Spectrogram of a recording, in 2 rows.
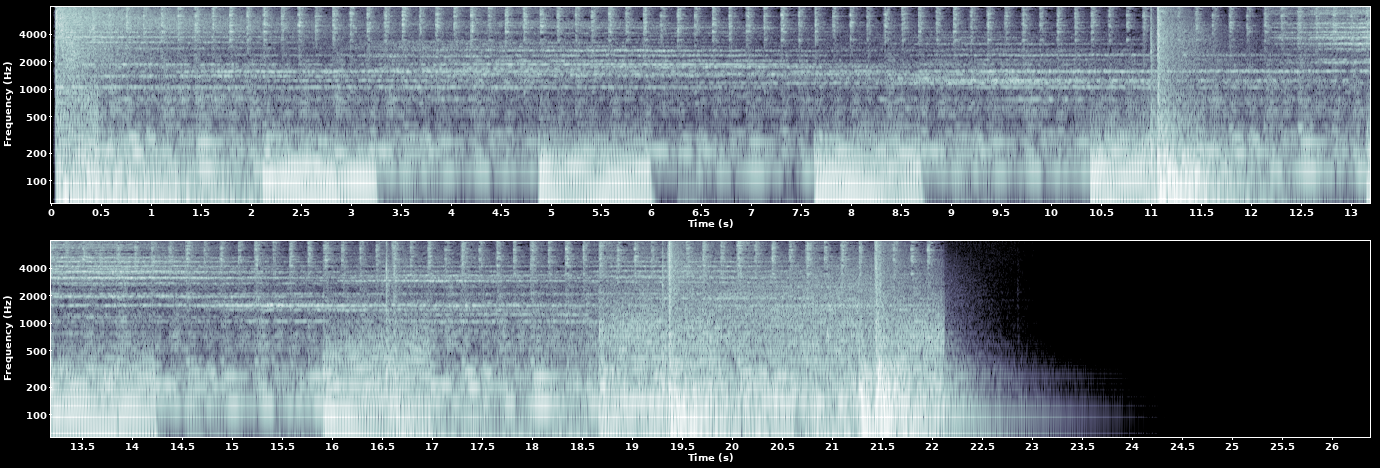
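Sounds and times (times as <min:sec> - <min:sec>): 
music: 0:00.0 - 0:23.6.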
